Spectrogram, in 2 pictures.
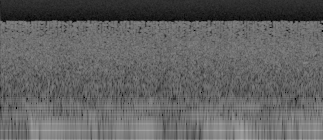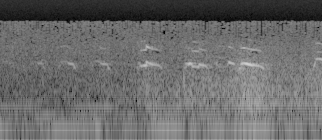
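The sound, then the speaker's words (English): Seagulls perched on Nelson's Column in Trafalgar Square, London, above a partly submerged Northumberland Avenue, call in a cluster of short, rising-and-falling cries over a steady low rumble, starting partway through and growing busier toward the end. “Northumberland Avenue, partly submerged, seagulls perched on the column instead of pigeons.”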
